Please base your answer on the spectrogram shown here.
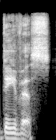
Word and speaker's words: Davies: Rod Davies or Davis, I always I don't know. I know the guys from the Kinks are supposed to be pronounced Davis.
